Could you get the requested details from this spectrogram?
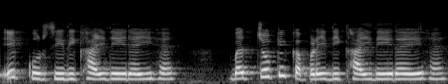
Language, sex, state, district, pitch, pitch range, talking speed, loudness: Hindi, female, Madhya Pradesh, Umaria, 255 Hz, 250-265 Hz, 175 wpm, -12 LUFS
